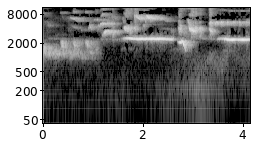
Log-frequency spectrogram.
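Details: White-rumped shama song for provoking other shamas to sing, from a champion bird: low warbling at first, then a long steady pure whistle with high sweeping notes layered above it.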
